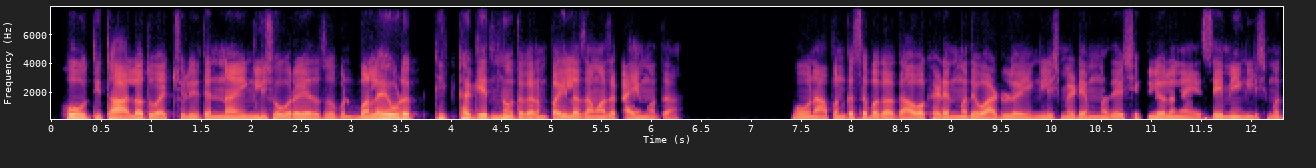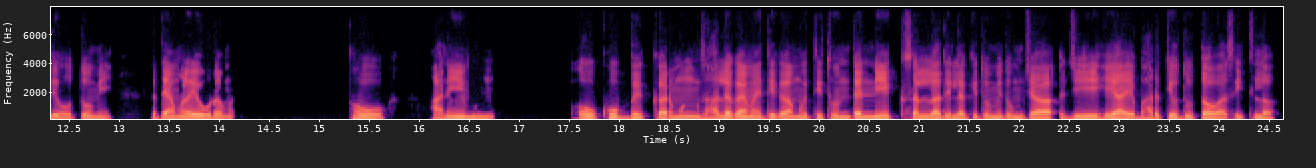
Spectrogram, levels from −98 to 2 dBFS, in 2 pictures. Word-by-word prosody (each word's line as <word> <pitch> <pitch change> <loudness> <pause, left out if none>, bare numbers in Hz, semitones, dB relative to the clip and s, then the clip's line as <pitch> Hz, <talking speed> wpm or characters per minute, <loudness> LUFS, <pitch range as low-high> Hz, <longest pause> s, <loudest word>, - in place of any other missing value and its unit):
हो. 145 - +8 0.2
तिथं 145 +1 0
आला 140 +4 +5
तो. 135 - +2
अ‍ॅक्चुअली 130 +6 -3
त्यांना 150 +2 +1
इंग्लिश 155 +1 -1
वगैरे 160 +1 +3
येत 165 - +3
होतं, 125 -4 -2
पण 140 -1 -5
मला 135 +2 +5
एवढं 155 +1 +8 0.3
ठीक 140 -3 -1
ठाक 150 -3 +3
येत 135 -1 +6
नव्हतं, 135 -4 +2
कारण 125 +1 0
पहिलाच 135 +3 +2
हा 130 - +1
माझा 125 0 0
टाईम 115 +2 -1
होता. 110 -2 -7 1.2
हो 135 +1 0
ना. 125 - 0
आपण 145 +4 -3
कसं 160 +1 0
बघा, 135 -3 +2
गावा 120 +2 +3
खेड्यांमध्ये 125 +1 0
वाढलोय. 120 -1 +1
इंग्लिश 120 +1 -4
मीडियममध्ये 120 +1 -1
शिकलेलो 125 -2 -1
नाहीये. 115 -3 -3
सेमी 130 +3 +1
इंग्लिशमध्ये 140 +1 -4
होतो 120 +2 -4
मी, 115 -1 -6 0.4
तर 130 - -5
त्यामुळे 135 +1 +1
एवढं 140 0 +1
मग 140 - -7 1.2
हो. 120 -3 +1 0.5
आणि 120 +4 -1
मग 135 +1 -3 0.9
हो, 135 +1 +2
खूप 140 -1 +1
बेकार 115 +1 0
मग 125 +3 -2
झालं, 115 +5 +1
काय 135 -1 +3
माहिती 130 +1 -1
आहे 125 - -3
का, 125 - +2
मग 125 0 -2
तिथून 130 +1 -3
त्यांनी 130 +1 +2
एक 125 0 -6
सल्ला 120 -1 +1
दिला 115 0 -1
की 120 - -4
तुम्ही 120 -1 -2
तुमच्या 115 0 0 0.2
जी 115 0 -1 0.2
हे 120 0 +2
आहे 110 -1 +3
भारतीय 110 +2 -2
दूतावास 110 -1 0
इथलं, 110 -2 -3
125 Hz, 170 wpm, -23 LUFS, 120-140 Hz, 1.2 s, हो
